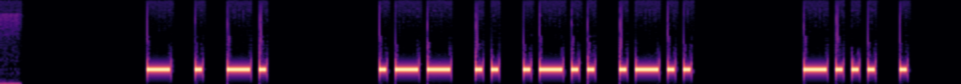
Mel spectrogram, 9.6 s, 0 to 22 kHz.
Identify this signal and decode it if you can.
Morse code, heard as a keyed tone, about 15 wpm, 700 Hz. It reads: TEN WILL BE
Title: 2x Word-Spacing - Sentences from Top 400 Words - 15wpm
